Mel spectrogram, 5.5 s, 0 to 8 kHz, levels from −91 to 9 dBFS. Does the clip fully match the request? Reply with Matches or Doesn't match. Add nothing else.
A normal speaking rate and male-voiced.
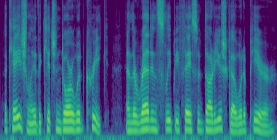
Matches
